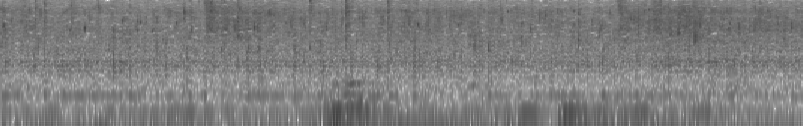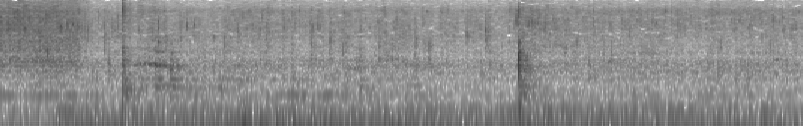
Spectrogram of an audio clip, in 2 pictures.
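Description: Marinated boneless chicken pieces deep-frying in hot oil for chicken pakoda: a dense sizzle that drops suddenly to a quieter, steadier sizzle a little past halfway, with two sharp knocks in the later part.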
